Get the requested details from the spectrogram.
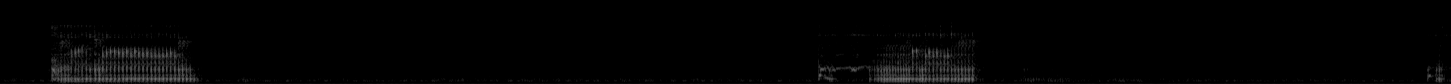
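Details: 11-month-old, 60-pound bulldog snoring in deep sleep: two loud, rattling snores several seconds apart with quiet breathing between.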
